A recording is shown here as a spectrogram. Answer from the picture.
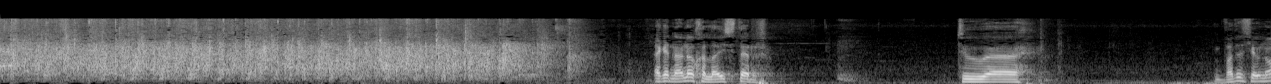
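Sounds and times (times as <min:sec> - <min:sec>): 
audience applauding: 0:00.0 - 0:06.2
speech: 0:06.6 - 0:07.8, 0:09.6 - 0:10.4, 0:12.2 - 0:12.7.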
